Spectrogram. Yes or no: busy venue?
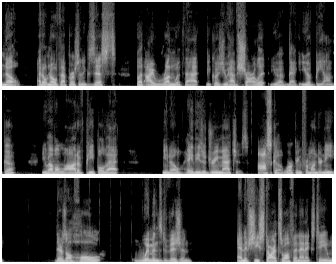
no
